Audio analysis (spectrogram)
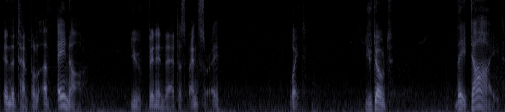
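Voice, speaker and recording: A stately council lord from a fantasy game. His voice is deep, and he speaks formally and guardedly, like a statesman carrying heavy worries. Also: very animated, unhurried, pauses often, fairly bright tone. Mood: alarmed. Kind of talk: fantasy video game cutscene acting.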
